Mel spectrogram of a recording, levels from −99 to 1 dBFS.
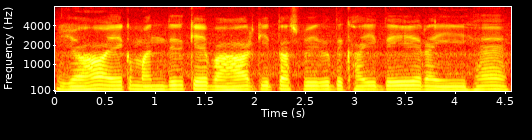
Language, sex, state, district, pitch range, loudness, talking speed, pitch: Hindi, male, Uttar Pradesh, Lalitpur, 115-130 Hz, -17 LUFS, 145 wpm, 125 Hz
